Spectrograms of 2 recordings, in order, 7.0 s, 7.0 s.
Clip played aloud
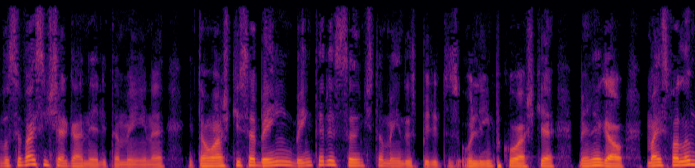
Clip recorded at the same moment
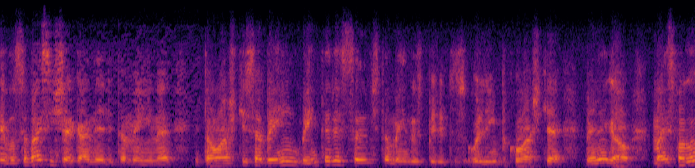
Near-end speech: none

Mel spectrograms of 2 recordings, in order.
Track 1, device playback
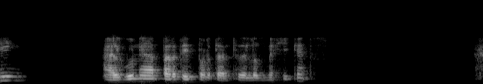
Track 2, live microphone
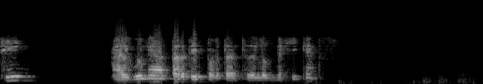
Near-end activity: none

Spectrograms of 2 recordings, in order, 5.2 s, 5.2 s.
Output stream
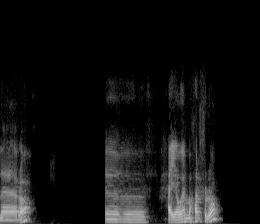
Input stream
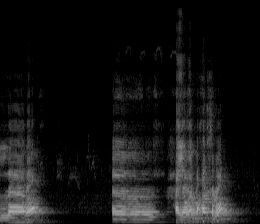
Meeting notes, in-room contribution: none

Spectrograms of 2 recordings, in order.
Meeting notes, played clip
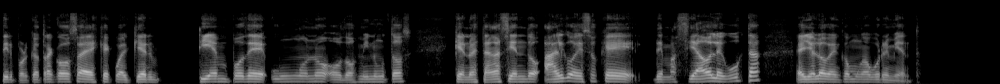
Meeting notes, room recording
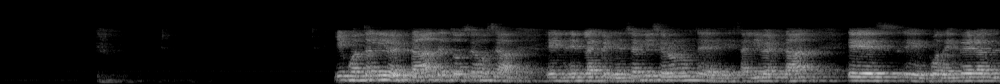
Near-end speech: present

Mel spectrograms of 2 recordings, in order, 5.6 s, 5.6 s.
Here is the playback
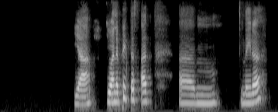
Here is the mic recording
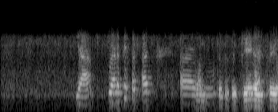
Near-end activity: present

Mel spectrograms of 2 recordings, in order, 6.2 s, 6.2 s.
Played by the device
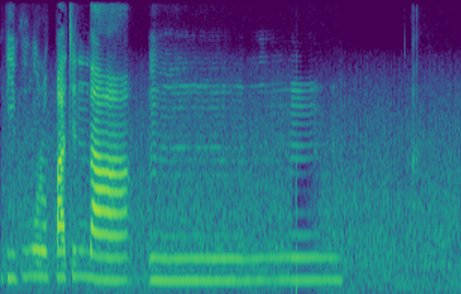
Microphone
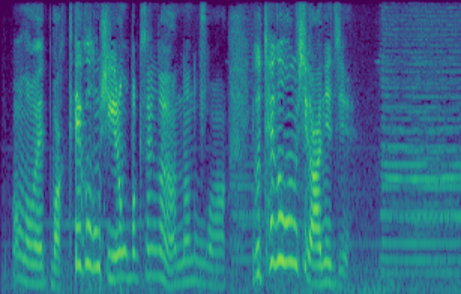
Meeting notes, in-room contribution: present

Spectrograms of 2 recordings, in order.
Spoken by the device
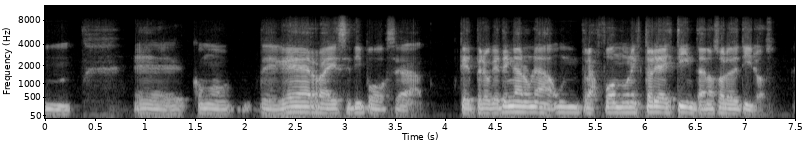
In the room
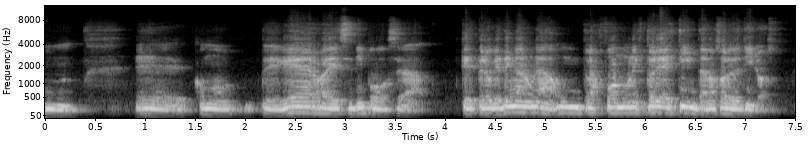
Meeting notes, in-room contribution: none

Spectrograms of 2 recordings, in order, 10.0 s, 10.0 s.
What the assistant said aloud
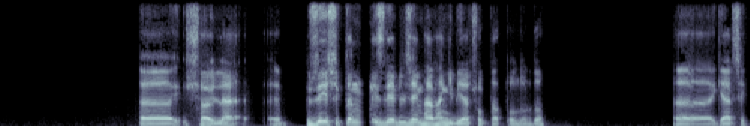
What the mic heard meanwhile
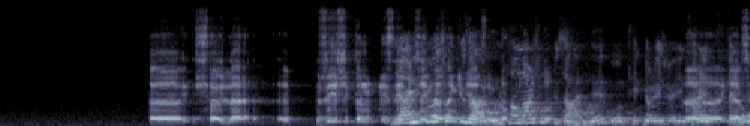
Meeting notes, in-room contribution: present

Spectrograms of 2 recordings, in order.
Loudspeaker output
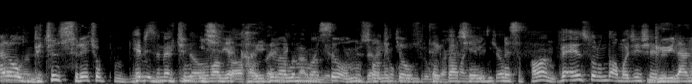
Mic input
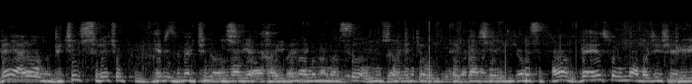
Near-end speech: none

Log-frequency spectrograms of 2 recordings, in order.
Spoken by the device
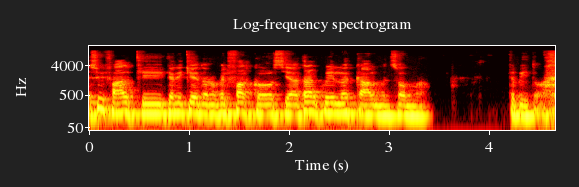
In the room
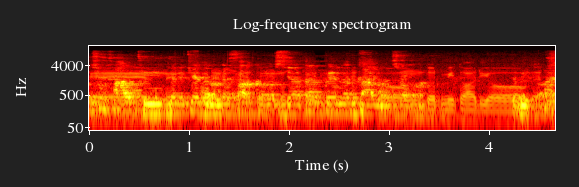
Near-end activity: present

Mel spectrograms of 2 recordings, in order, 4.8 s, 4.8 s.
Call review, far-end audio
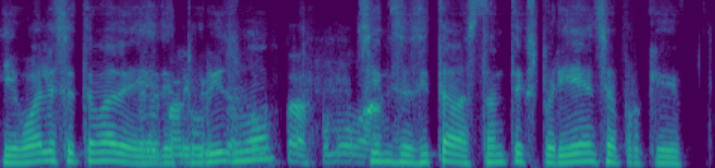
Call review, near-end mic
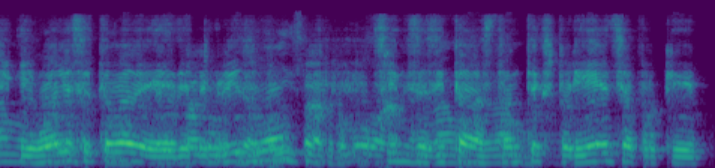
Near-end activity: present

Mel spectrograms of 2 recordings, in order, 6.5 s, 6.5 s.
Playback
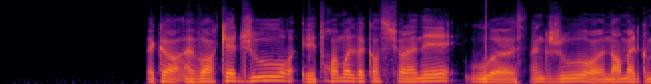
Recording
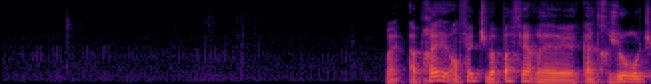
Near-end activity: present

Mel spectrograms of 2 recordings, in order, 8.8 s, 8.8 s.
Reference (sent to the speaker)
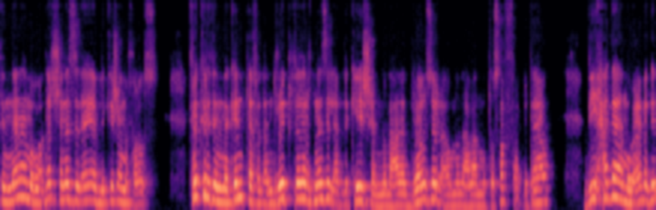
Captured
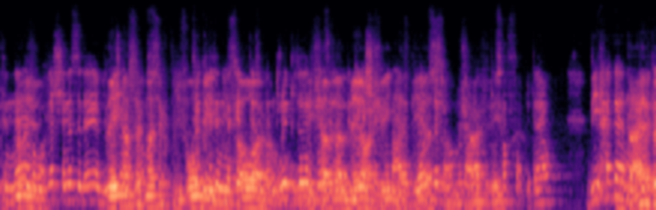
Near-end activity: present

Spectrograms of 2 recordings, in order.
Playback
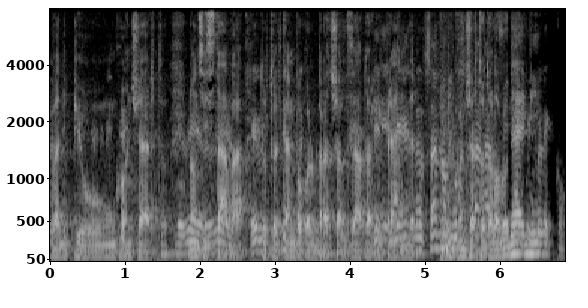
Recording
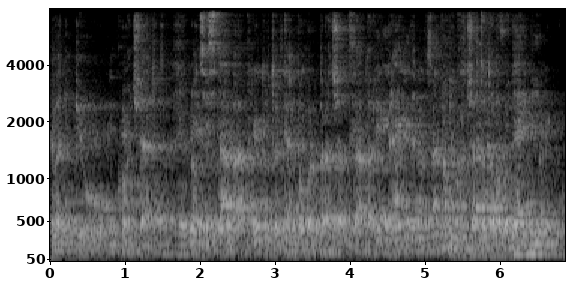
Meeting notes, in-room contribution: none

